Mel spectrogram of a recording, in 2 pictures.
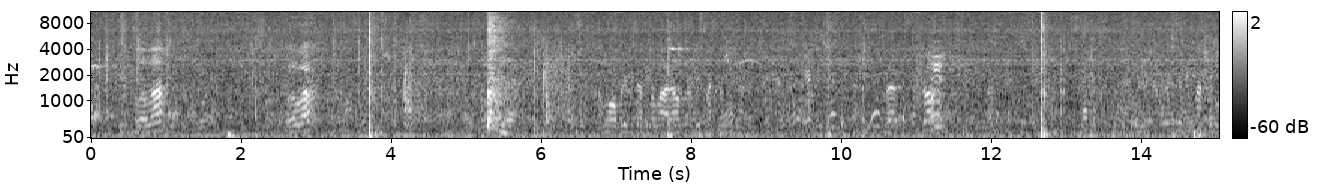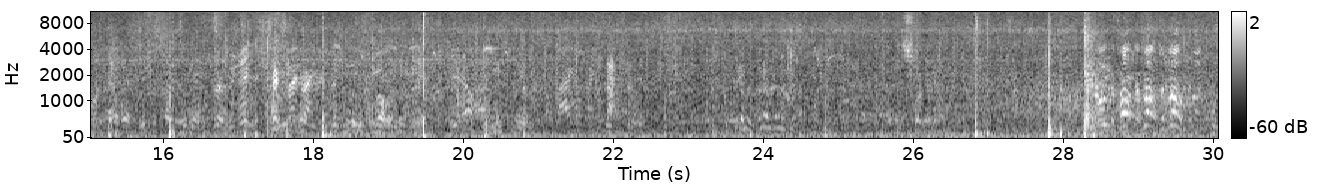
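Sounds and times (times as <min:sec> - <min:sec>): football kick thuds: 0:27.7 - 0:28.6.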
